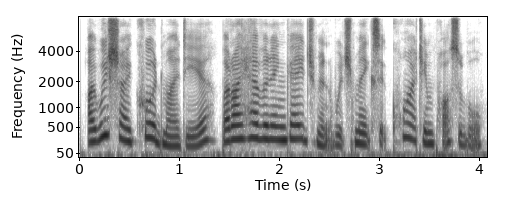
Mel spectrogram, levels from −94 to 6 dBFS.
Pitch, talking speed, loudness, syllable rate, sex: 235 Hz, 235 wpm, -18 LUFS, 6.2 syllables/s, female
